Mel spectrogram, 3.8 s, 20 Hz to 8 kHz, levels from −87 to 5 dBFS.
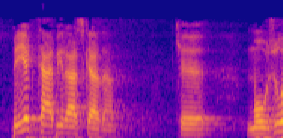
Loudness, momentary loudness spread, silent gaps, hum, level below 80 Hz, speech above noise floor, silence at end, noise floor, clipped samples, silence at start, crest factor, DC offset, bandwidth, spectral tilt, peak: -19 LUFS; 17 LU; none; none; -54 dBFS; 39 dB; 0 s; -58 dBFS; under 0.1%; 0.15 s; 20 dB; under 0.1%; 5.4 kHz; -8.5 dB/octave; 0 dBFS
